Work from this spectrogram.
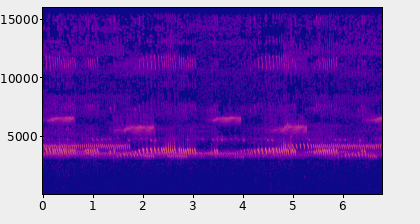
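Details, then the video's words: Crickets on Aroha Island, New Zealand, chirp through the evening in rapid high pulsed trills that pause briefly midway, with softer higher-pitched chirping behind. "1 Hour Relaxing Evening Sound of Crickets"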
